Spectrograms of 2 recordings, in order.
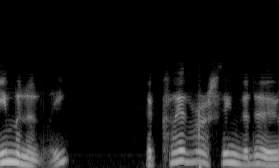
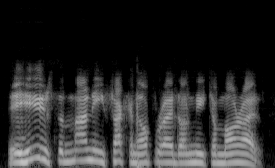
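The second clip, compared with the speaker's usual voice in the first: higher, louder mock plea; imitating desperate patients; 6 semitones higher, 5 dB louder than usual. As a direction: shove the cash at him, demanding. Desperate patients pleading with surgeon.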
